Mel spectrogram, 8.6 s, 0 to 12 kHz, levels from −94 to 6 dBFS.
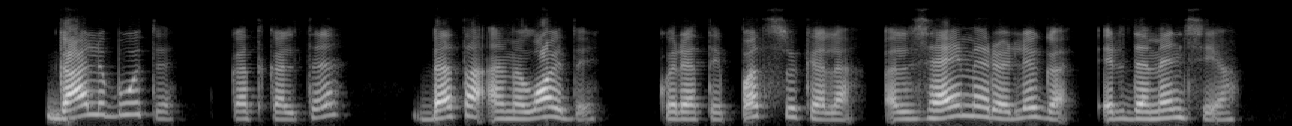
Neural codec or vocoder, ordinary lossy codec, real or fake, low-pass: none; Opus, 24 kbps; real; 7.2 kHz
